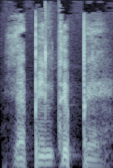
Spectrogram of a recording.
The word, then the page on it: yapiñ twpe: Apatani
